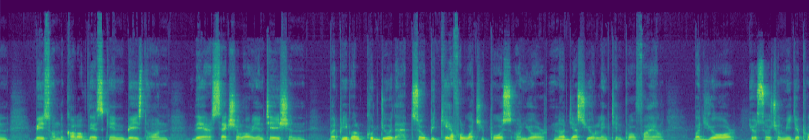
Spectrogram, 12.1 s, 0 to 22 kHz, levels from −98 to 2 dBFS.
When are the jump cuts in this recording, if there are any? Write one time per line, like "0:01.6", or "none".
0:11.1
